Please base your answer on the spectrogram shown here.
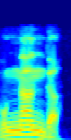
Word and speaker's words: nganga: is in central africa shamans go by the name of ganga so she was a anganga however most of the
